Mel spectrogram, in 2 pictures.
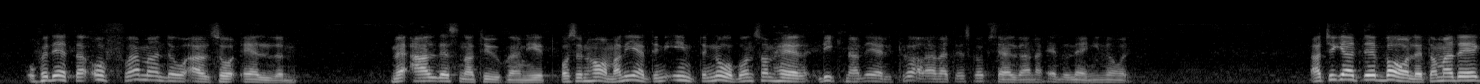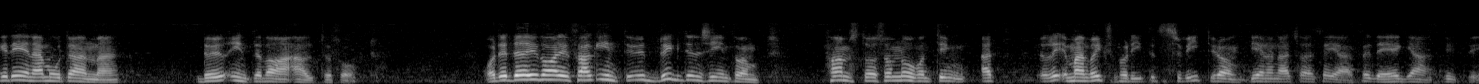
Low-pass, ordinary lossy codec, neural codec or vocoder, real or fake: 7.2 kHz; AAC, 48 kbps; codec, 24 kHz, 0.9 kbps, WavTokenizer, medium speech release version 2; fake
